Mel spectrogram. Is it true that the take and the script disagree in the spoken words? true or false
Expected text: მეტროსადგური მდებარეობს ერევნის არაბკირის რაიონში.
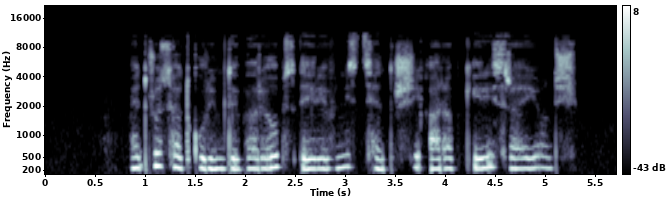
true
